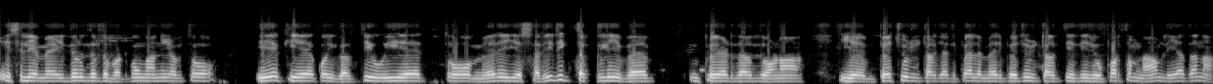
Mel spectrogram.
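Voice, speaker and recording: The sound is dry and close, with no echo. A man speaks at a fairly high pitch in a monotone, flat delivery. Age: 60s. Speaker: caller, retired roadways worker and devotee. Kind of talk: phone call about religious doubts.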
